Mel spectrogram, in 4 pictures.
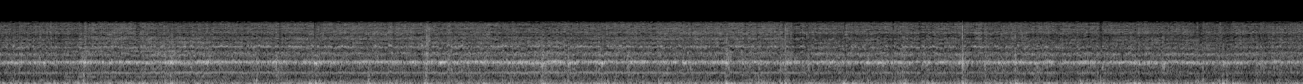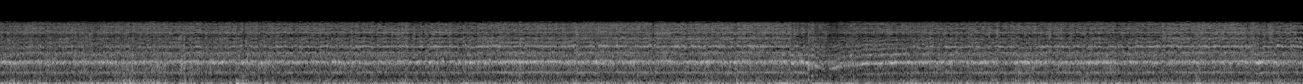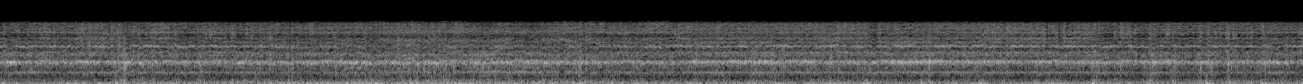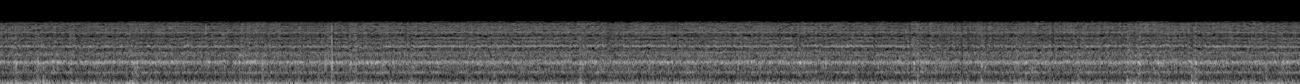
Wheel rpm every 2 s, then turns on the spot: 140, 140, 140, 140, 140, 140, 140, 140, 150, 150, 140, 140, 150, 140, 140, 150, 150, 150, 150, 150, 150, 150, 150, 150, 150, 150.
none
